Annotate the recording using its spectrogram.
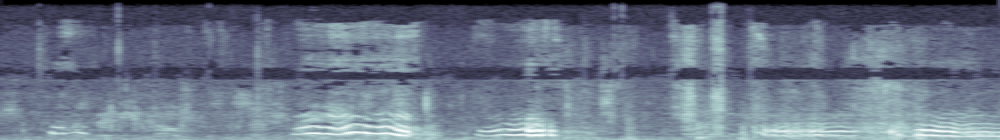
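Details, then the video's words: Two-week-old Lancashire Heeler puppies rushing to breakfast: wavering, whiny whimpers rise and fall in several bursts, each with a clear harmonic stack, separated by quiet gaps over about five seconds. "Lancashire Heeler puppies - Two weeks’ old today and the rush to the breakfast bar"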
